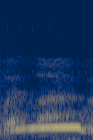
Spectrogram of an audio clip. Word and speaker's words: Whitlock: I mean, Whitlock. I mean, no, you said it right. – You said it correctly.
